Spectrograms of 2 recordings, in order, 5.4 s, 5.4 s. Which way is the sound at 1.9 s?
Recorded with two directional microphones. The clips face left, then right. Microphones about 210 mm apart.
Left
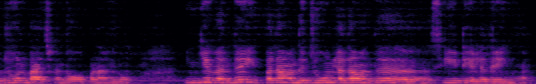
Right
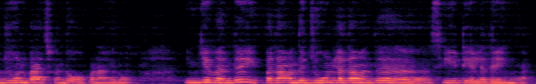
45° right (ahead or behind).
